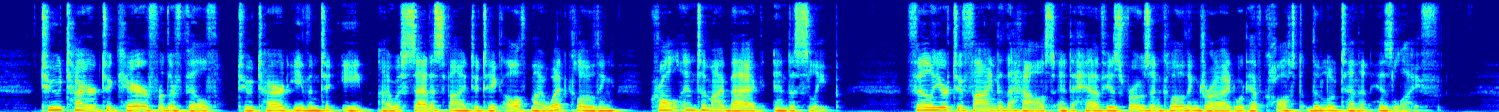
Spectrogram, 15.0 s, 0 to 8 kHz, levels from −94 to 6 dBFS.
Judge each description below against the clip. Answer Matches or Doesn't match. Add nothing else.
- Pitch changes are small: Matches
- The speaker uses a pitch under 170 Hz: Matches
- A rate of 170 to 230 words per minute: Matches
